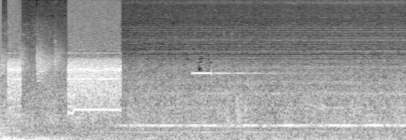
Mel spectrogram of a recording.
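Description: Duct tape pulled off the roll in quick rasping rips, then a steady low drone tone with a short high beep about two seconds in.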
